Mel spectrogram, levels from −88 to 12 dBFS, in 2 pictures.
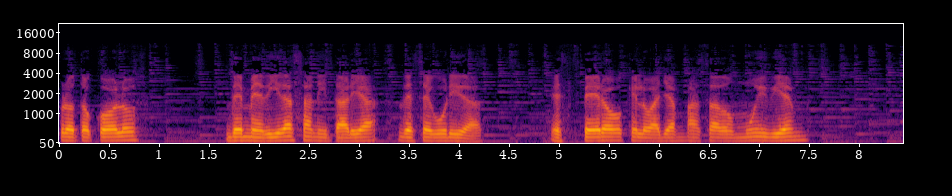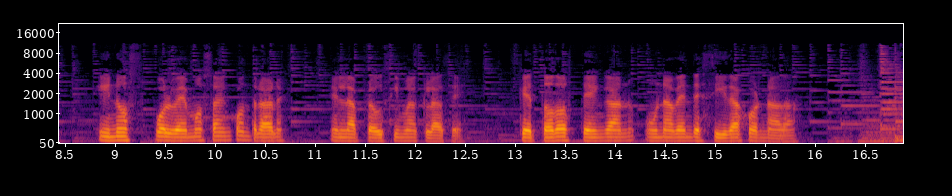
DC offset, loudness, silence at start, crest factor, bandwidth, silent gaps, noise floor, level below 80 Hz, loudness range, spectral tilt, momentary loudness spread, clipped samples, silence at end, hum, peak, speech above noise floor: under 0.1%; -17 LUFS; 0 s; 16 dB; 10.5 kHz; none; -48 dBFS; -54 dBFS; 4 LU; -7.5 dB/octave; 12 LU; under 0.1%; 0 s; none; -2 dBFS; 32 dB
